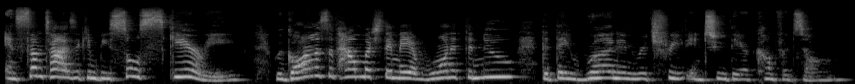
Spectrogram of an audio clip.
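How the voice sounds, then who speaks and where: A woman giving a reflective motivational talk, deliberate and emphatic, with drawn-out pauses and soft asides. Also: high-pitched, lively intonation.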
